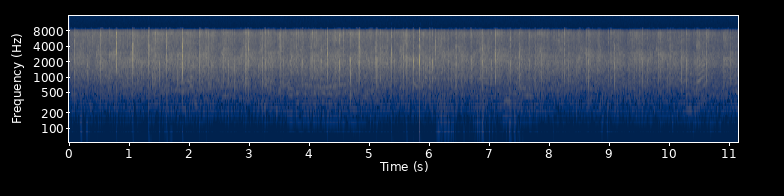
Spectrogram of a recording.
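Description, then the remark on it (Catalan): Sustained applause from a sizable audience for the restaurants Barquet and Lehmann, Izaguirre vermouth and Busquets crisps, before a gift presentation; dense overlapping claps fill the whole stretch at a steady, fairly loud level without letting up. “Us pregaria un aplaudiment per tots ells i els farem una entrega d'un obsequi.”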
